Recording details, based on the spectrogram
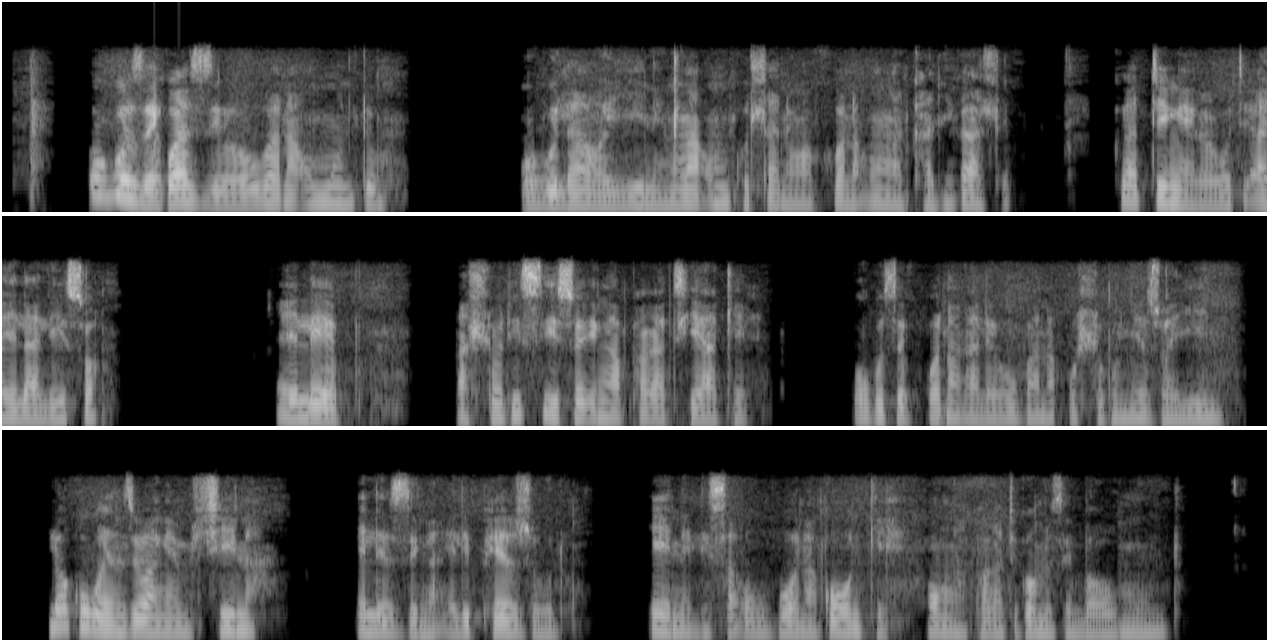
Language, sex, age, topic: North Ndebele, female, 36-49, health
